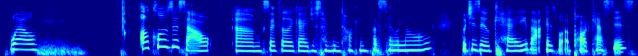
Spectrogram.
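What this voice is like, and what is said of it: Fake British accent. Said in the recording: “my fake British accent”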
